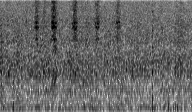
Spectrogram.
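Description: Near silence, with faint soft scratches and rustles from a plush toy being handled close to the microphone.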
